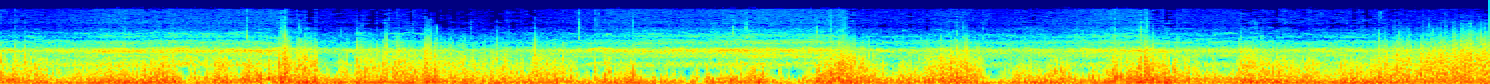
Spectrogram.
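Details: Snow geese flocks migrating through central Illinois at Clinton Lake in a February blizzard, recorded close by; a continuous chorus of overlapping nasal honks from a large flock, with strong wind roaring underneath.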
